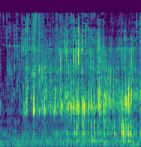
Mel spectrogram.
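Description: Water is poured into a glass, a soft, bright trickling splash that runs steadily throughout, faint and with no other sound over it.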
